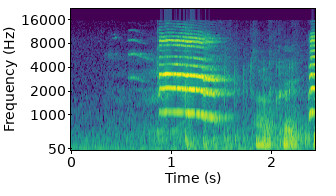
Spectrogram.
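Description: A dog whining: one high, drawn-out whine about a second in that drops in pitch as it ends, in protest at being made to give up his toy.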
